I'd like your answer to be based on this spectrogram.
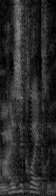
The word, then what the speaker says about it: Isaac Likely: Yeah, It was an impressive win for Oklahoma State without Cade Cunningham and Isaac Likely. Am I pronouncing that correctly? – Isaac Likely. That is correct, sir.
